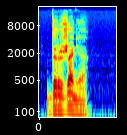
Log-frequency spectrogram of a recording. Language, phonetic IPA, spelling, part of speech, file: Polish, [ˈdrʒɛ̃ɲɛ], drżenie, noun, Pl-drżenie.ogg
